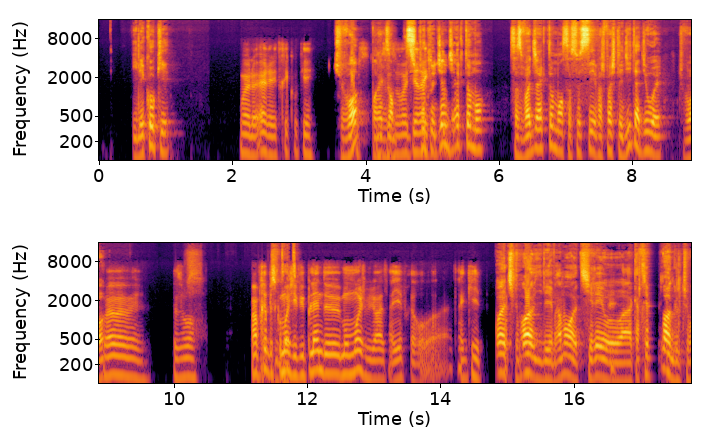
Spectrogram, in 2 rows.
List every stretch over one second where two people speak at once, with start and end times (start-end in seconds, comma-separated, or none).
3.8-5.1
